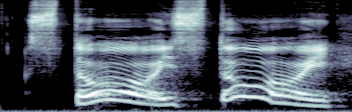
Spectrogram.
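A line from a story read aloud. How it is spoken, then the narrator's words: Shouting. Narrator (Russian): закричала Алисия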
